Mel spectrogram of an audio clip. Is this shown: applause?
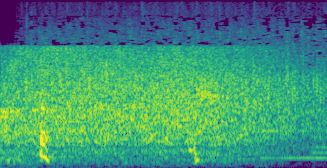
yes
